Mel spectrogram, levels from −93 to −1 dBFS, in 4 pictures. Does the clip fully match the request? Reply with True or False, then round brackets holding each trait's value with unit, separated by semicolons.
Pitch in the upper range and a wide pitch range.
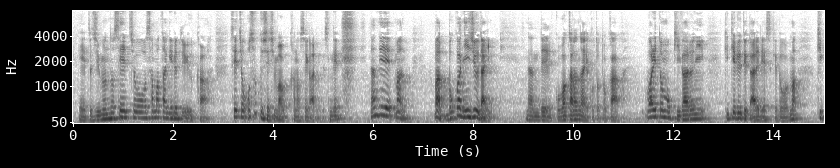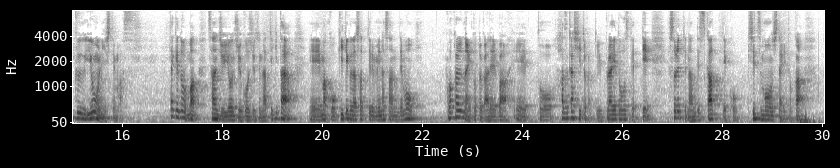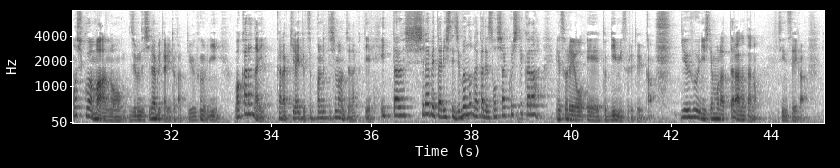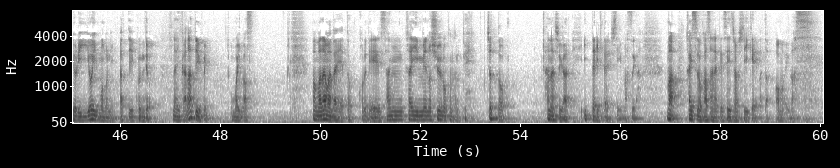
False (120 Hz; 8.0 semitones)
